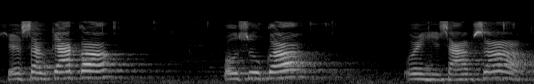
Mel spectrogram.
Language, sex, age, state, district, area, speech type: Maithili, female, 45-60, Bihar, Darbhanga, rural, spontaneous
